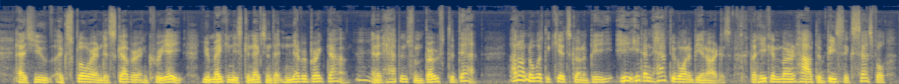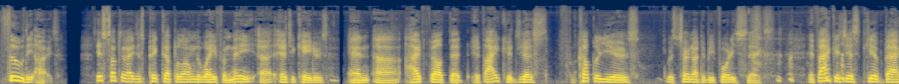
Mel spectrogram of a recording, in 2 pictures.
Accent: Dayton, Ohio, United States; two of my blessings were being born black and growing up in East Dayton.

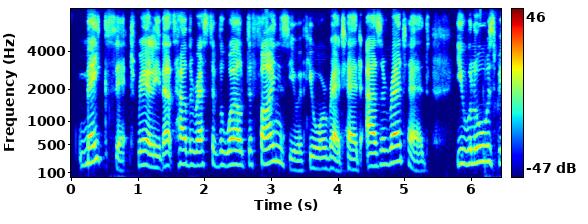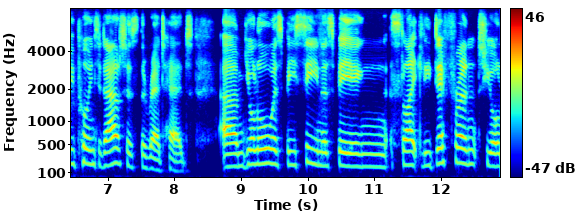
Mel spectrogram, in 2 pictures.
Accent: East of England, United Kingdom; I grew up in Suffolk like … I went to a small village school like

